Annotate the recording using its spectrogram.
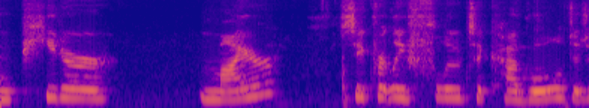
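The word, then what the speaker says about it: Meijer: peter james meyer peter meyer mayor m-e-i-j-e-r if it's dutch the j is silent so i'm going to say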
